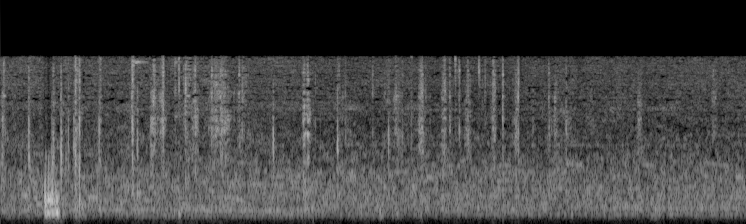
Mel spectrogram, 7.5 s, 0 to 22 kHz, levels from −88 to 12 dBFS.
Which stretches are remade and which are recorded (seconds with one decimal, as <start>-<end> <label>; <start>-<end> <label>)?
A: 0.0-7.5 recorded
